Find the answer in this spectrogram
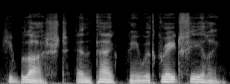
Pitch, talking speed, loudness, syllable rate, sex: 95 Hz, 210 wpm, -17 LUFS, 5.1 syllables/s, male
